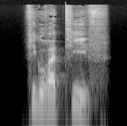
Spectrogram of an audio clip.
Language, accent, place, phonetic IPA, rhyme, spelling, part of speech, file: German, Germany, Berlin, [fiɡuʁaˈtiːf], -iːf, figurativ, adjective, De-figurativ.ogg
- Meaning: figurative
